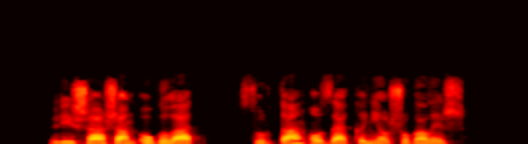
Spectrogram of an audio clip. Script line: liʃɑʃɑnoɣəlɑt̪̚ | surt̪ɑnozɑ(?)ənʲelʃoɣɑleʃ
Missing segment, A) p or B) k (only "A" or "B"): B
